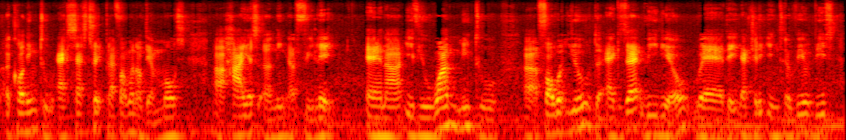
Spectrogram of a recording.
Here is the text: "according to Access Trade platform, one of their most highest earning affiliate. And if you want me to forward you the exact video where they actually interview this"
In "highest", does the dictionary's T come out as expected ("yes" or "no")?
no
